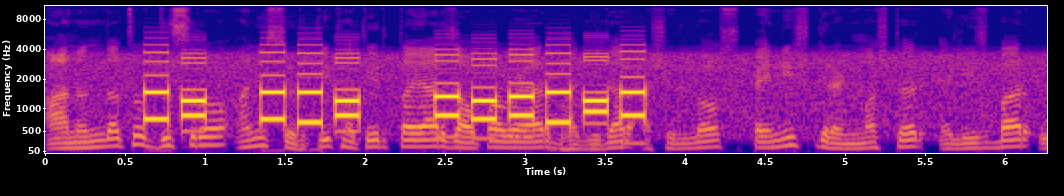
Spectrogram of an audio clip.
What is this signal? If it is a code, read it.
DTMF, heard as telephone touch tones, dialled by machine, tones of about 150 ms, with speech in Goan Konkani. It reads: 67 637 8483*9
